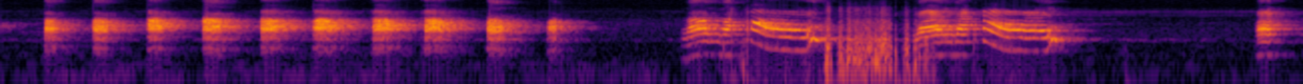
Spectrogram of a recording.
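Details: A pet parrot, said to be calling "mummy", gives a run of eight quick, rasping syllables, then longer harmonic, voice-like calls with a harsh burst between them, like mimicked words.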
